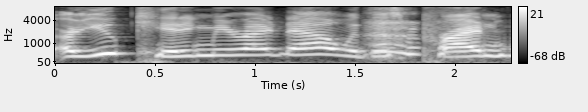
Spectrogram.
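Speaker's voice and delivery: excited disbelief. Retold or imitated. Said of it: "I was like".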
